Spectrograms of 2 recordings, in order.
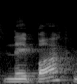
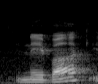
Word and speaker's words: Nebaj: Nebac region, where we spent a couple of weeks, it's spelled Nebaj, and it's in the far north of Guatemala.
